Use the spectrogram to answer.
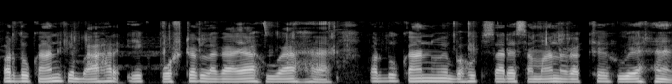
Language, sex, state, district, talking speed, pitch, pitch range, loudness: Hindi, male, Jharkhand, Palamu, 160 wpm, 130 Hz, 125-145 Hz, -19 LUFS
